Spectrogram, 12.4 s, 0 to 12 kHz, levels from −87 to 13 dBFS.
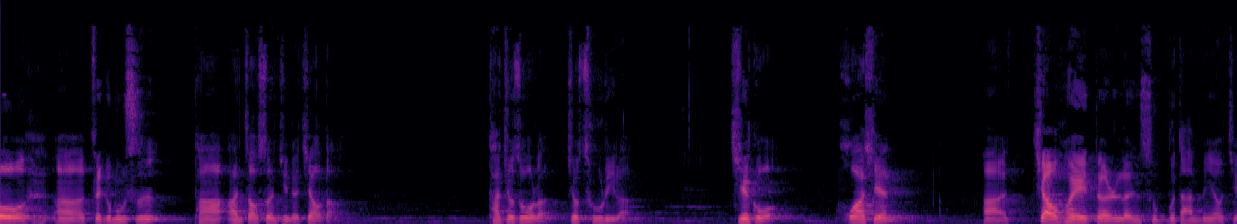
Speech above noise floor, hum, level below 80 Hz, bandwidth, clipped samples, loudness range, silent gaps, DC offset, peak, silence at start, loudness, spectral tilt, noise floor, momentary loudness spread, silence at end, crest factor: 33 dB; none; -76 dBFS; 11 kHz; under 0.1%; 7 LU; none; under 0.1%; -14 dBFS; 0 s; -35 LUFS; -5.5 dB/octave; -68 dBFS; 16 LU; 0 s; 22 dB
